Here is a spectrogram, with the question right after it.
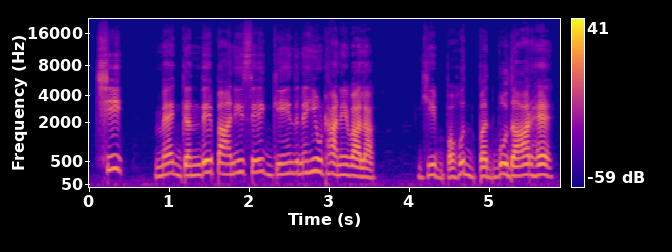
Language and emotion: Hindi, disgusted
